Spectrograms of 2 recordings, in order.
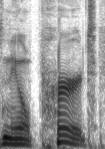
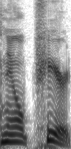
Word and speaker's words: Neil Peart: have been known in rock and roll as Neil Per. And I was told that the the real pronunciation is more pert. Is that correct? That's it. That's correct. So it is Neil Pier.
